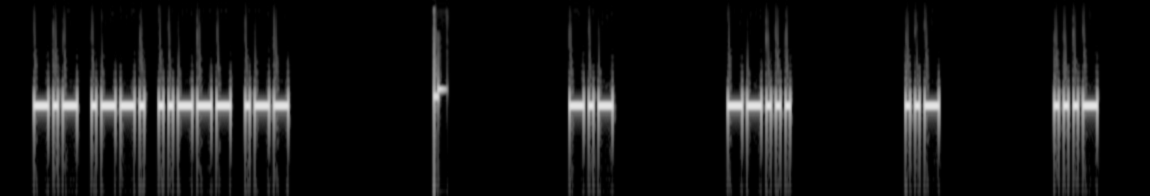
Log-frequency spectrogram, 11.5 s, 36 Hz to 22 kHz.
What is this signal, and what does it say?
Morse code, heard as a keyed tone, about 25 wpm, spaced as for 11 wpm, 700 Hz. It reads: KP2W K7UV
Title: USA Call Signs - 4 Characters - 8x Character Spacing - 25wpm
